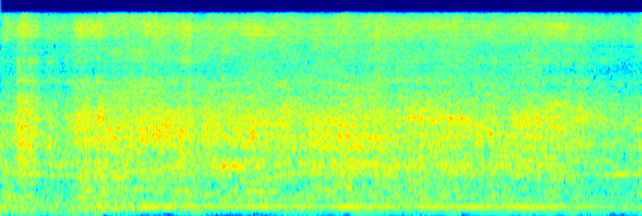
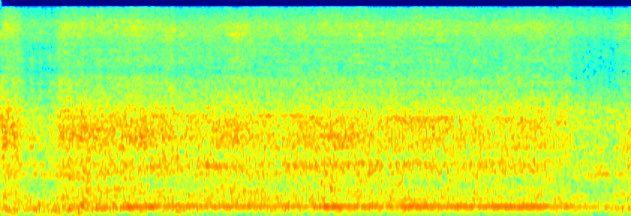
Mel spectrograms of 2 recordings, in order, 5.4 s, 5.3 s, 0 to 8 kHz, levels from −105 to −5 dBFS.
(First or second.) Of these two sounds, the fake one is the first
